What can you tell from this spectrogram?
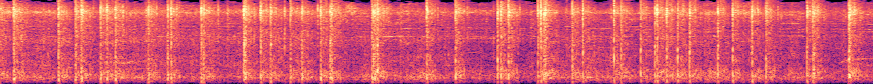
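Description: Fireworks display: shells bursting overhead with crackling effects, a dense, continuous run of rapid, irregular pops and crackles.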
